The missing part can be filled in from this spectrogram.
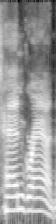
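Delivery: ten grand said slow, deliberate, drawn out. Reading a sponsor ad, pausing to say the amount slowly. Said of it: "I'll say it slow because it's staggering".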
